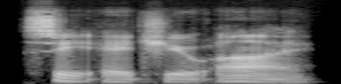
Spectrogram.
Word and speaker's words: chui: associated with the lungs c-h-u-i pronounced like chui with a forceful exhale which is also associated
